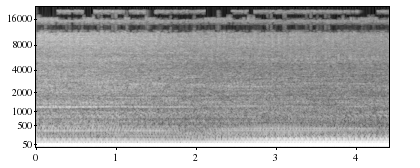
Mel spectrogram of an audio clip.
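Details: 1981 Ferrari 308 GTSi, fuel-injected, 38K miles, 5-speed manual, recorded close to the engine at idle: deep, steady, even burble with no ticking or knocking; normal healthy idle.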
